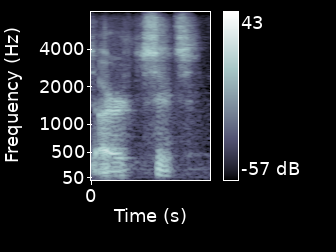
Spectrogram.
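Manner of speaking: ordinary delivery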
